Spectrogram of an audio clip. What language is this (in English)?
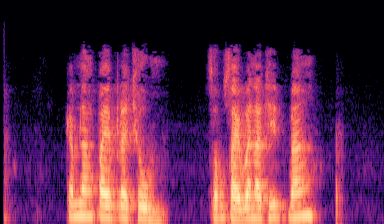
Thai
